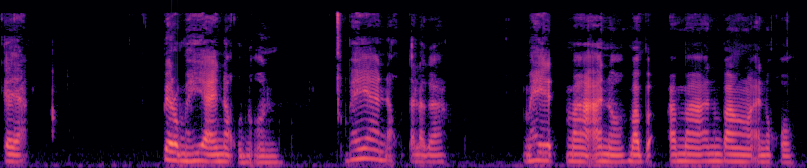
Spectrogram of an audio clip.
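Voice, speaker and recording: Low-voiced Filipino woman with lollipop in mouth. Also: fairly even intonation, normal speed, long pauses, no echo. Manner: chatty, laughing, self-deprecating. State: talking around a lollipop. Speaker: vlogger. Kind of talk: casual storytelling to viewers.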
